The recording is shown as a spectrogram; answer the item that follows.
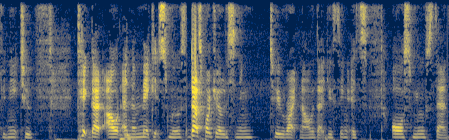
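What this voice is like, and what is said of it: Malaysian accent. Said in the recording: “I do normally speak like this. I do have Malaysian accent”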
